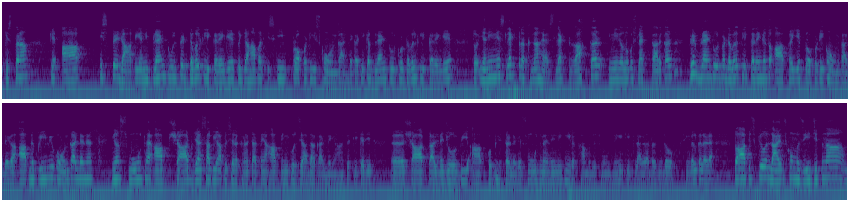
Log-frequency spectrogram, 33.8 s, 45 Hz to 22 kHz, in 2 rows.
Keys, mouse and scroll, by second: 3.9-9.1 drag, 15.4-16.8 click, 22.8 click, 31.4-33.8 scroll up 1.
